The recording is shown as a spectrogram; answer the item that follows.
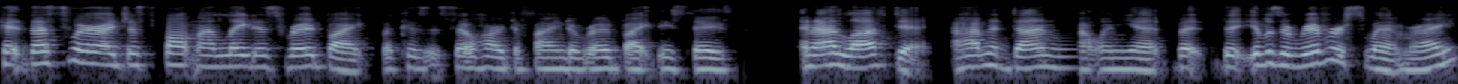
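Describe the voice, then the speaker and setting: A woman with an American accent talks in an ordinary speaking voice, at a medium pitch and with ordinary pitch variation. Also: moderate pace. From Mississippi, US South. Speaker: triathlete and swim event organizer. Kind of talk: casual chat.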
